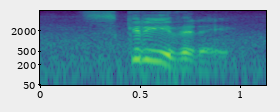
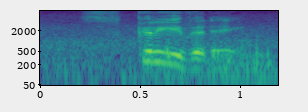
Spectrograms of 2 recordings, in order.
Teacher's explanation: the emphasis falls at the beginning of the word all right the first syllable of the three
